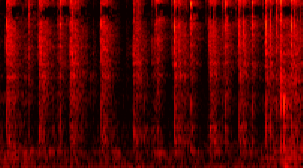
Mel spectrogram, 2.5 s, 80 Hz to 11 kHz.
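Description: A 200 ml plastic pump bottle of lotion is shaken, and a small bead inside rattles against the walls. The rattle comes as a quick run of bright, dry, high-pitched clicks that stop almost instantly, with no low-end weight.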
